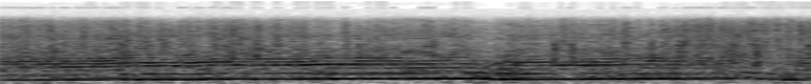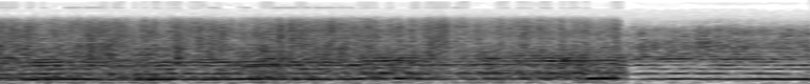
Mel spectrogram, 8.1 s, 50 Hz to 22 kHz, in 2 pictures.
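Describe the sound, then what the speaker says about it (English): From inside a Toyota Corolla rally car on a stage of the 2002 Tour Natal, the engine drones loud and constant with rising and falling revs, joined by tyre noise on the road, with no speech. "We're in car now with Etienne Lourens and Andre Vermeulen in"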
